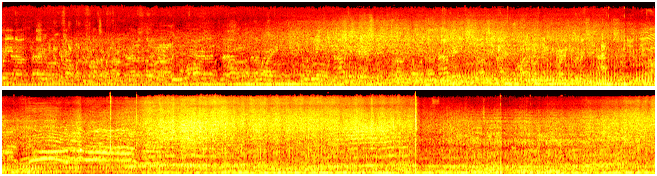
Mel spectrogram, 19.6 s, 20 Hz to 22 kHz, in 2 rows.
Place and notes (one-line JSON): {"title": "Silverstone Circuit, Towcester, United Kingdom - British Superbikes 2000 ... race two ...", "date": "2000-07-02 15:30:00", "description": "British Superbikes 2000 ... race two ... one point stereo mic to minidisk ...", "latitude": "52.07", "longitude": "-1.02", "altitude": "152", "timezone": "Europe/London"}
